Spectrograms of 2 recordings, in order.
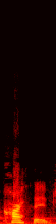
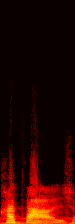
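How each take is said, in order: First: It is said in the American way. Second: It is said in a non-American way.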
